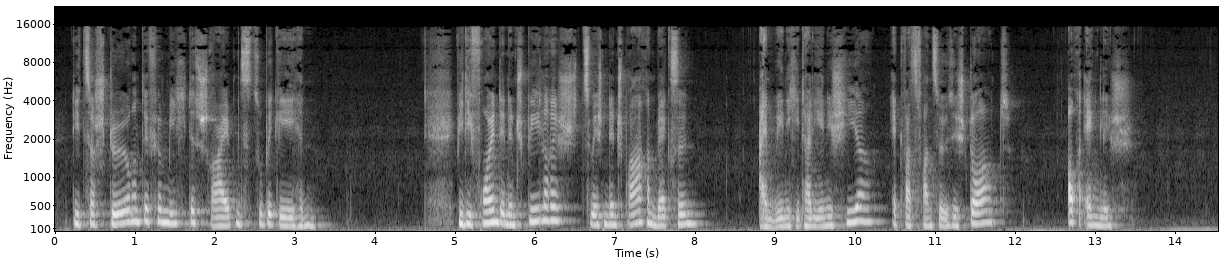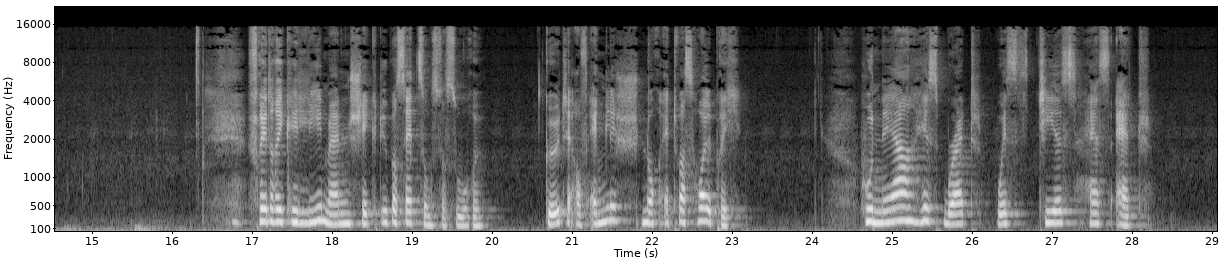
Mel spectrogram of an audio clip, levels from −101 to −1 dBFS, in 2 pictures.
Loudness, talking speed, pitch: -20 LUFS, 90 wpm, 165 Hz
